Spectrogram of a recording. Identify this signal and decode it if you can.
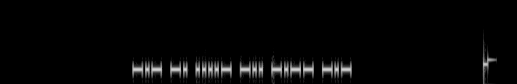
Morse code, heard as a keyed tone, about 38 wpm, 700 Hz. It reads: KN4DYK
